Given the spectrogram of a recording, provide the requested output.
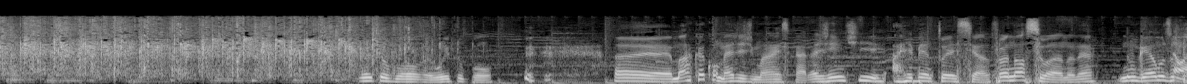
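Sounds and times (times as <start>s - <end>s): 
studio audience applauding after a comedy bit on a Brazilian talk show: 0.0s - 4.6s
speech: 3.6s - 11.8s.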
